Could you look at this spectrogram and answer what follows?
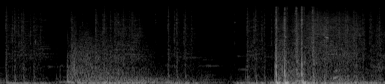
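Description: Bursts of automatic gunfire from weapons in the online shooter Zula, rapid loud volleys with a brief lull, then a heavier cluster of shots near the end.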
